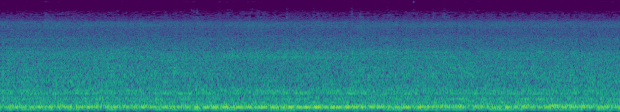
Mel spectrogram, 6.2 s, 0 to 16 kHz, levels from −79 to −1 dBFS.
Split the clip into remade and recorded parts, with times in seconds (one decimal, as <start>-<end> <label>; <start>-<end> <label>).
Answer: 0.0-0.9 recorded; 0.9-1.7 remade; 1.7-2.3 recorded; 2.3-2.8 remade; 2.8-4.6 recorded; 4.6-6.2 remade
